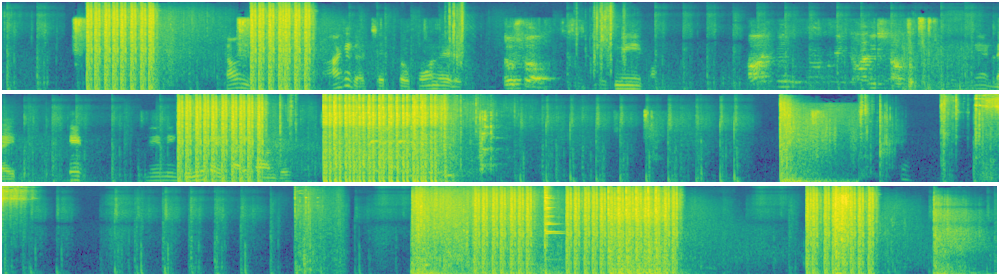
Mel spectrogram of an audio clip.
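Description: An automatic rifle fires in short bursts.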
